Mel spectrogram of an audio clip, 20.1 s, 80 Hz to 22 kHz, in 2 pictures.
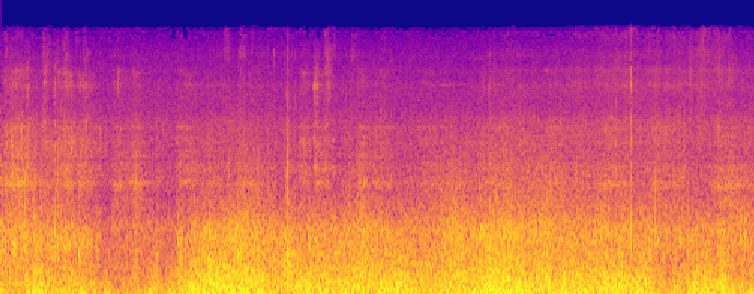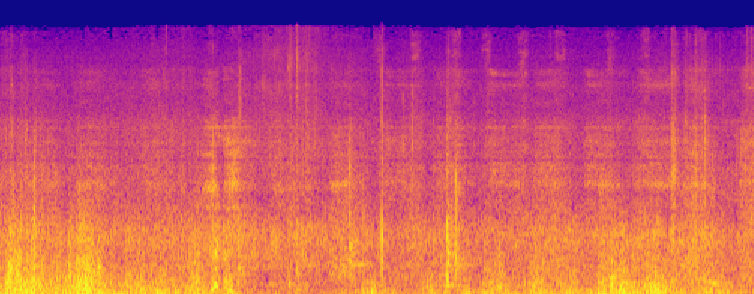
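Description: Wind buffeting the camera microphone over the rumble of a Trek Stache 5's 29-plus tyres rolling over grass as the mountain bike is ridden along the trail. The rush is strongest in the first half and eases after about thirteen seconds, with a few light clicks and knocks.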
